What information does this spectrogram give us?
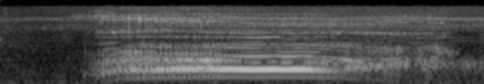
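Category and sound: animal, wolves howling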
